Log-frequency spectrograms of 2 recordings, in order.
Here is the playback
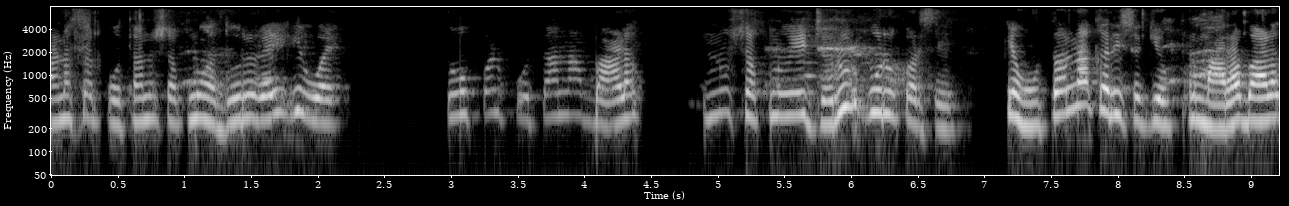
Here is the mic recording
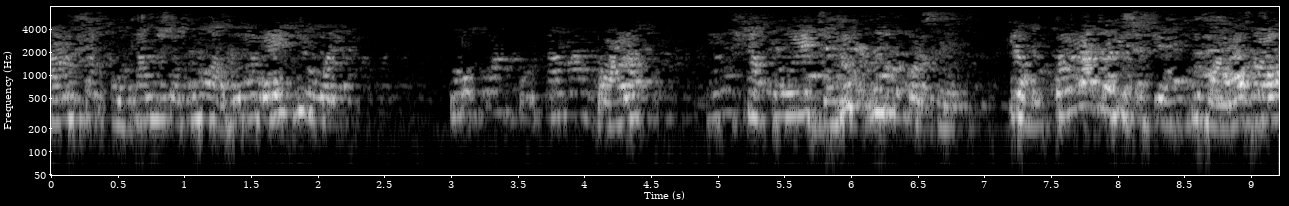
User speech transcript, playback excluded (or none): none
